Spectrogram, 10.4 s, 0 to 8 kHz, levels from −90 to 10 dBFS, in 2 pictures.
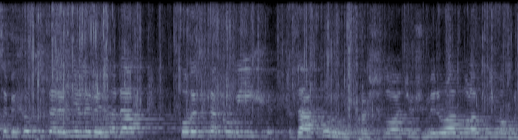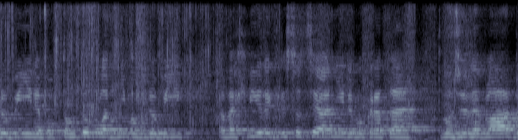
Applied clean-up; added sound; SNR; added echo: none; Domestic sounds, home sounds; 13 dB; reverberation time 0.8 s.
